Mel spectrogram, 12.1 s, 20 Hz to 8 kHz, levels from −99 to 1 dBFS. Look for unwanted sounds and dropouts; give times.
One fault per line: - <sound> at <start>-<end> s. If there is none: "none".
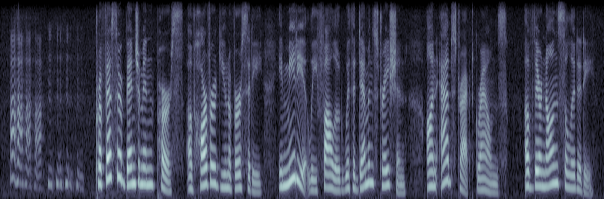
- laugh at 0.2-1.7 s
